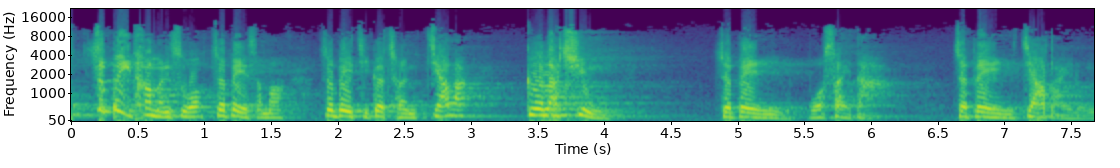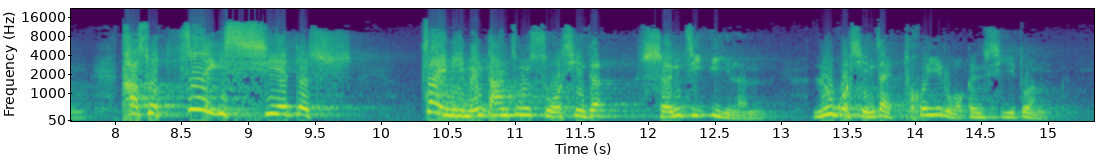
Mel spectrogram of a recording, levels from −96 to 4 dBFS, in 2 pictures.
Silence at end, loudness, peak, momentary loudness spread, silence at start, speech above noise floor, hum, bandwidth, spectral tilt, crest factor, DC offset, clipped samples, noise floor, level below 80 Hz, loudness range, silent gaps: 0.25 s; -8 LUFS; 0 dBFS; 14 LU; 0 s; 31 dB; none; 15 kHz; -4.5 dB/octave; 8 dB; 0.5%; 2%; -39 dBFS; -34 dBFS; 5 LU; none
